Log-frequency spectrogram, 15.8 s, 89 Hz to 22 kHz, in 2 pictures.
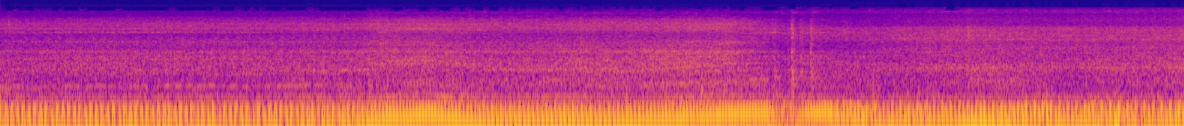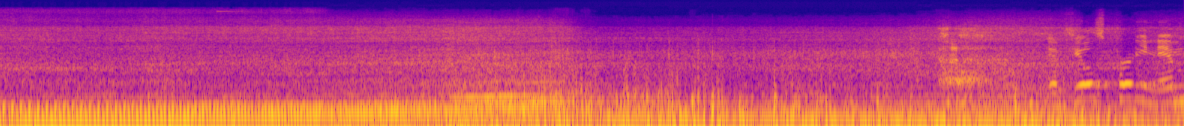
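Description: A 1997 Honda Magna 750 cruiser motorcycle is ridden, its engine droning and rising and falling through revs under constant wind rush, with someone talking over it.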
